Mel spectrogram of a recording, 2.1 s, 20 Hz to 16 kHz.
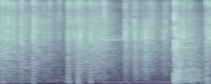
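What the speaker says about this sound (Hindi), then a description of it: "ये वो 12 आवाज़ वाला पटाखा है, क्या बोलते हैं उसको, जो एक में 12 बार आवाज़ करता है" Sharp firecracker bangs from a twelve-bang Diwali cracker bursting overhead, about five loud cracks at irregular intervals over a steady outdoor hiss, with no voices.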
